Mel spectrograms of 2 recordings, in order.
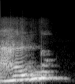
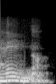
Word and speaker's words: haine: Il y a des mots, vous allez forcément entendre le H, par exemple avec la haine, la haine, la haine.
